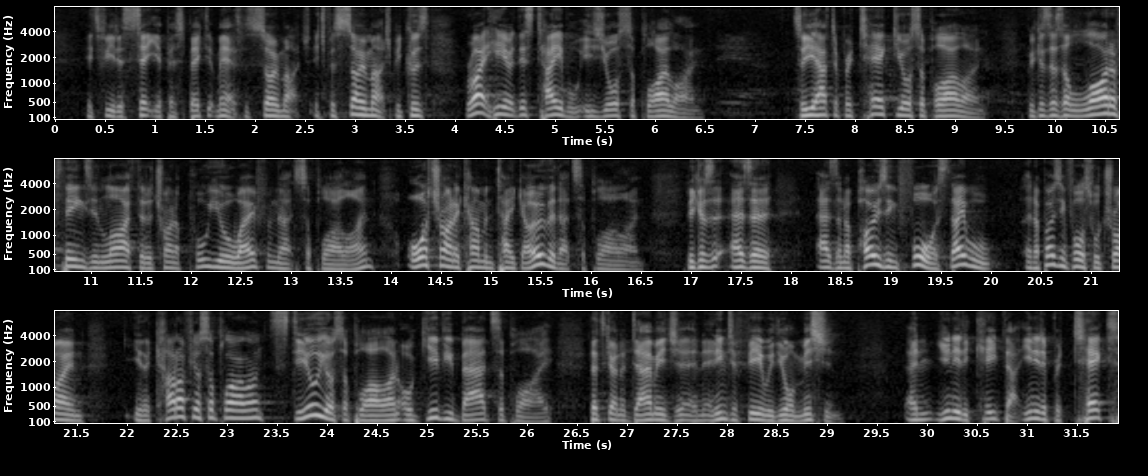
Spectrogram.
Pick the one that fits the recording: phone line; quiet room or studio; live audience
live audience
